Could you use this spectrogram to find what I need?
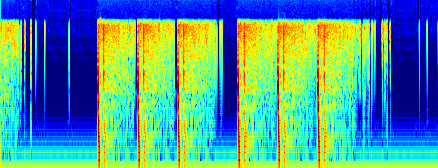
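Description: Footsteps run on a hard floor.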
